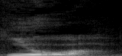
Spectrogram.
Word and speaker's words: Hiro'a: de la collection cd j'avais mal prononcé j'avais dit le wa alors que ce n'était pas elle mais bien à eux donc c'est hiro'a voilà mais qui fuit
